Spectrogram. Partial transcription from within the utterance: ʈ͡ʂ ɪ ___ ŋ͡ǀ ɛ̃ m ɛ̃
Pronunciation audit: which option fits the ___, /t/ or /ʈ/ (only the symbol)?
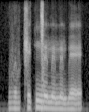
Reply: t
